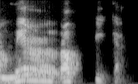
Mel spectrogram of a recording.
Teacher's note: masuk dengan tidak mendengung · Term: idgham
